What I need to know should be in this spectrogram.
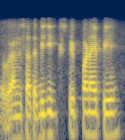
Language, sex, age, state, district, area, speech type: Gujarati, male, 18-30, Gujarat, Morbi, urban, conversation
